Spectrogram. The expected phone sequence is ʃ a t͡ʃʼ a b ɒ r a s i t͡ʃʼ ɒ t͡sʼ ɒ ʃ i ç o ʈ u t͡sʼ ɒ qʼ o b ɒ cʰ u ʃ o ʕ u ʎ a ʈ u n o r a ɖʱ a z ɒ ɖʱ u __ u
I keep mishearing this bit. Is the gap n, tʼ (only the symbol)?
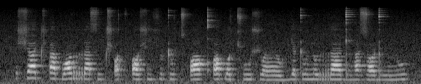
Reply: n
